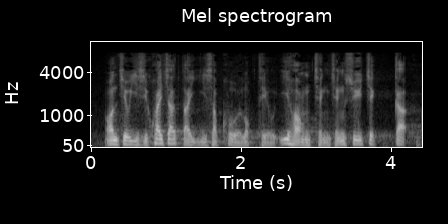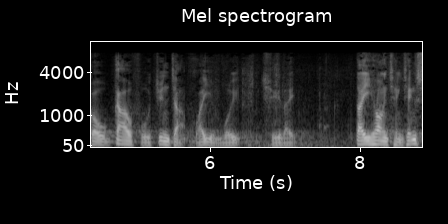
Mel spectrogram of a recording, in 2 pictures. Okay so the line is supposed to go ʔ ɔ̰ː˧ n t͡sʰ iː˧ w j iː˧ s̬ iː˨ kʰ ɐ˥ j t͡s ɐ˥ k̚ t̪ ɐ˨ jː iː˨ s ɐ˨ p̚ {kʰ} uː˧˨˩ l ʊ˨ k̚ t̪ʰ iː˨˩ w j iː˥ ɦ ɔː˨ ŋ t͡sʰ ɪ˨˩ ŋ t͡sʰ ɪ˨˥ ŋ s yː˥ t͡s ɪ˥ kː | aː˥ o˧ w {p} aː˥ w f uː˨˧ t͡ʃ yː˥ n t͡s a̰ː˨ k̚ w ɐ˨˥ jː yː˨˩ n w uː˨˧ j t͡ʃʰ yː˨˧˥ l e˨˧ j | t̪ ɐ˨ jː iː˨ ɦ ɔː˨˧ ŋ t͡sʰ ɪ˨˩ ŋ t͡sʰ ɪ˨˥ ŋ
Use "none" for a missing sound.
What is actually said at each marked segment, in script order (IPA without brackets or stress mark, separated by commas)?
kʰ, k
